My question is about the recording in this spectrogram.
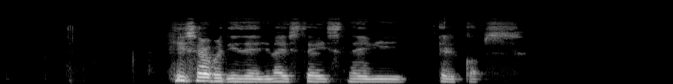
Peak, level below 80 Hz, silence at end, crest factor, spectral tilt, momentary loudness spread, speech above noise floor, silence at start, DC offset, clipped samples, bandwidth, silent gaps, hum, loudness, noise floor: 0 dBFS; -66 dBFS; 1.55 s; 22 dB; -6 dB/octave; 18 LU; over 70 dB; 1.75 s; under 0.1%; under 0.1%; 9.2 kHz; none; none; -20 LUFS; under -90 dBFS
